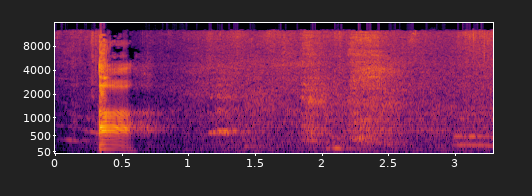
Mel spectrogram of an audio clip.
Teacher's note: the vowel you get by moving the tongue not at all it goes neither forward nor back it goes neither up nor down the lips are unrounded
